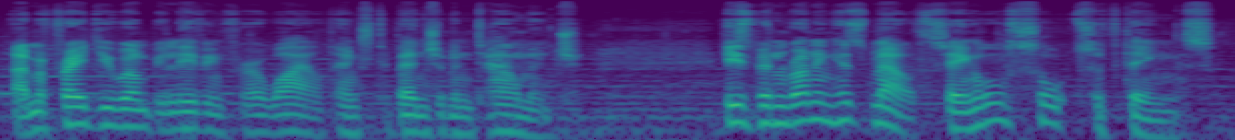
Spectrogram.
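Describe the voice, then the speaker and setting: An actor playing a cold, scheming gentleman henchman in a video game, speaking in a sly, condescending way. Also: on the low side, animated, brisk, faint music behind, close to an everyday voice. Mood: smooth menace. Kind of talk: video game cutscene acting.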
